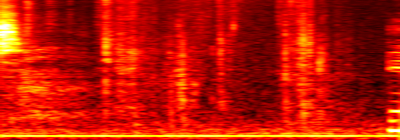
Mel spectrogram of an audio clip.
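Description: Faint rustling and crinkling of paper sticker sheets being handled, over a steady low hum.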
